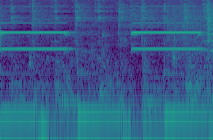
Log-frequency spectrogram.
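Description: An air fryer beeps with high, piercing electronic tones in repeated stretches, sounding over a steady low mechanical hum that shifts in pitch now and then. No one speaks.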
